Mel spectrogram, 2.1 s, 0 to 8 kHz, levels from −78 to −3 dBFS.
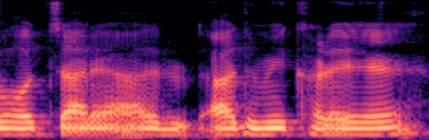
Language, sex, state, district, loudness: Hindi, male, Assam, Kamrup Metropolitan, -15 LUFS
